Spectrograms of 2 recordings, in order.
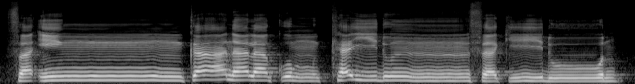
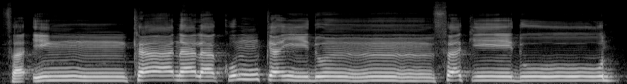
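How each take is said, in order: Both takes have the same delivery.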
